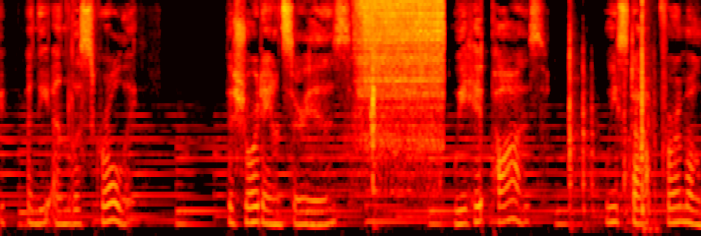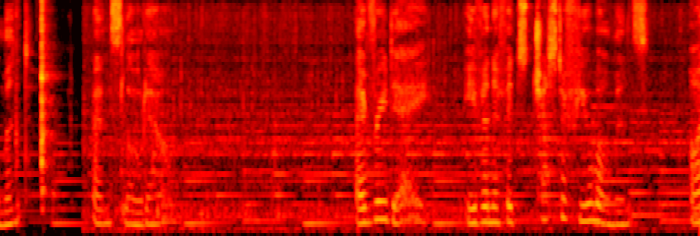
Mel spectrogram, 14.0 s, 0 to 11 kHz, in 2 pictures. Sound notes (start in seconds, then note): 3.5 faucet running; 7.8 water boiling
